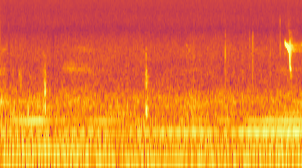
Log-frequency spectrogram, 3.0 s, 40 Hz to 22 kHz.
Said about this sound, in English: I'm a little higher on the hill and there's some wild birds around. 4-3's calling.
